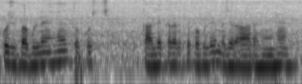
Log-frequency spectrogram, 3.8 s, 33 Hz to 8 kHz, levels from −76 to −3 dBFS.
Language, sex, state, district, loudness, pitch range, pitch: Hindi, male, Uttar Pradesh, Lalitpur, -19 LUFS, 115-130 Hz, 120 Hz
